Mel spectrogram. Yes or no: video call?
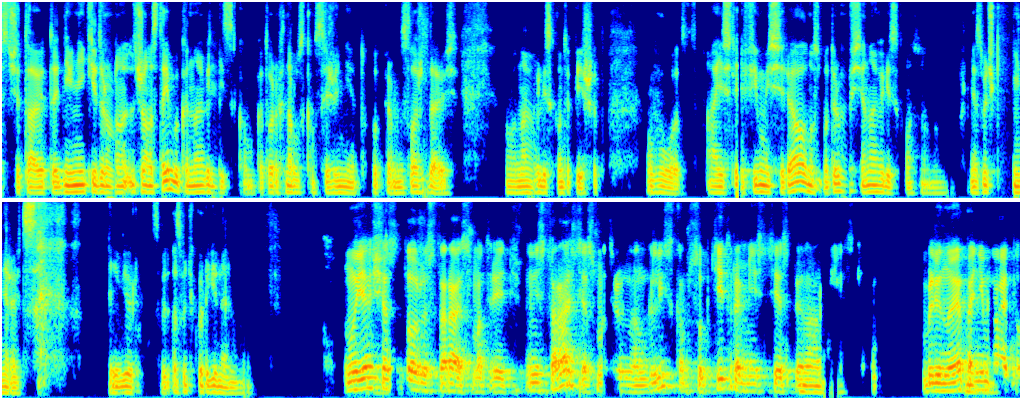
yes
